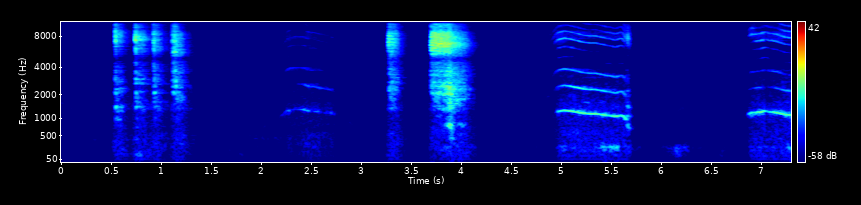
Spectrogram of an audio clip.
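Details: Persian tabby female kitten in Gujranwala, Pakistan, giving short, steady harmonic meows around five and seven seconds and a faint brief mew earlier, after a run of sharp clicks and one loud broadband rustling burst.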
